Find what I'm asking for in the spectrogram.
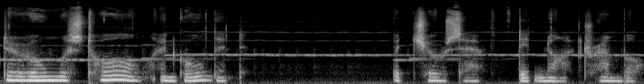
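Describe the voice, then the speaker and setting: The woman on a sleep-story track late at night, lowish voice, gently murmuring each phrase very slowly over music. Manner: gentle, soothing, hushed, unhurried phrasing. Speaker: narrator. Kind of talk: slow bedtime story narration. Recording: soft music under the voice. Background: background music.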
